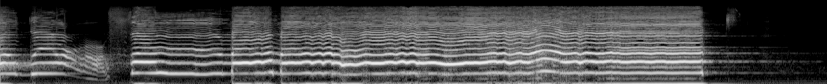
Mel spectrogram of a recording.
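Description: A woman chants in a high, drawn-out voice through a microphone.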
